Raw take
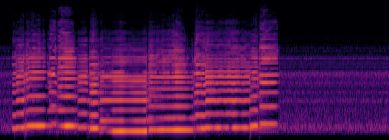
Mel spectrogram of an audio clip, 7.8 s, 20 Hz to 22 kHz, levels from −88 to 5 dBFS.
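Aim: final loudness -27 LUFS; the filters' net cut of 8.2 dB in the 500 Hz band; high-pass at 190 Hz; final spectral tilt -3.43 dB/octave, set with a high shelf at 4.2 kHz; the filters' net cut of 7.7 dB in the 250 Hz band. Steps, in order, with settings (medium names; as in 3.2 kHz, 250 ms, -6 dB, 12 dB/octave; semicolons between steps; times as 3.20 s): high-pass 190 Hz; peaking EQ 250 Hz -6 dB; peaking EQ 500 Hz -8 dB; treble shelf 4.2 kHz +7 dB; trim +1 dB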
